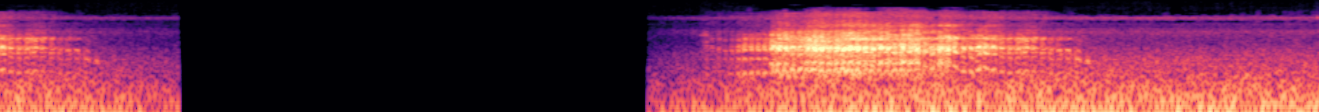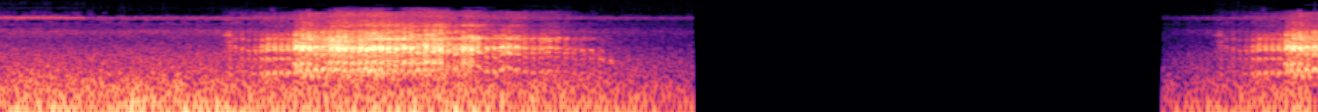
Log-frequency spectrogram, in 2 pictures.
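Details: A Bengal cat (kotek bengalski, Prionailurus bengalensis, the wild leopard cat) gives loud, drawn-out meows, spaced a few seconds apart.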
